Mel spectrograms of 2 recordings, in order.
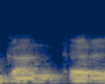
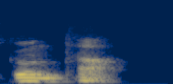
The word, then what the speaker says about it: Gunther: It's not Gunther, it's Guntha.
